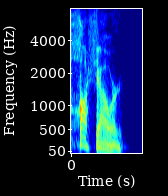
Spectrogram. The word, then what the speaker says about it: Hoschouer: It's Hoschouer.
